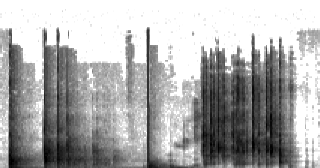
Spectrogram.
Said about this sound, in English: So, roll me perception. I do that with my dice.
